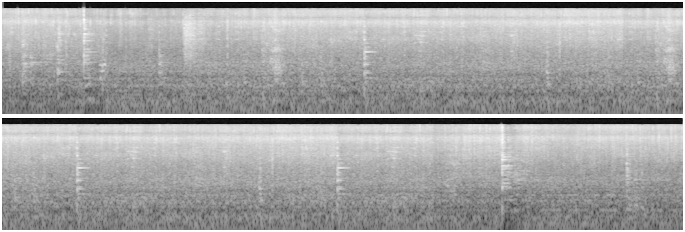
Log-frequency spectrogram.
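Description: Korean pancakes (jeon) sizzling in oil on a large flat iron griddle: a steady frying hiss with a sharp click every second or few.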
